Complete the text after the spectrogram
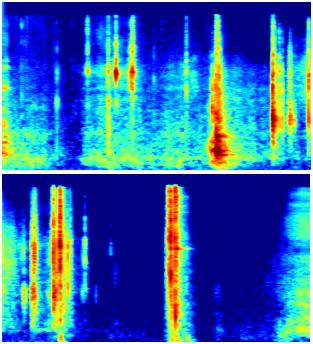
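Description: Metal parts of a pistol click as a man handles it.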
